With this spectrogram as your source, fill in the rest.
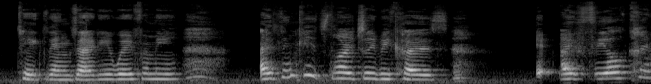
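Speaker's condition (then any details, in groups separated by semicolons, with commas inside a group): Cerebral palsy, athetoid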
